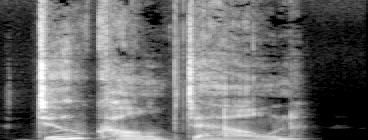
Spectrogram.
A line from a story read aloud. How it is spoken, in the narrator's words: said, calmly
